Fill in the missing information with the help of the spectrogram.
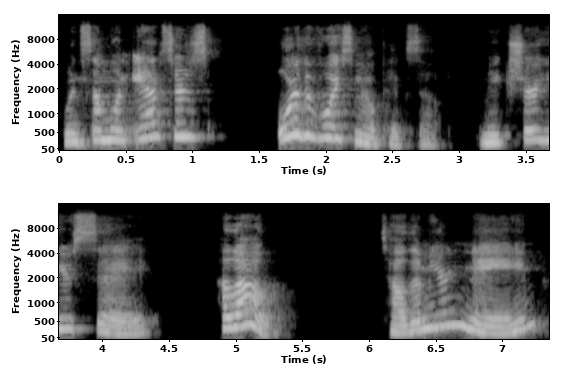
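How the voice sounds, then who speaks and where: A woman teacher giving an instructional lesson, explaining things in clear, simple, step-by-step phrases. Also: sits high, sing-song, unhurried, a bit bright. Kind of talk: instructional video lesson for students.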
